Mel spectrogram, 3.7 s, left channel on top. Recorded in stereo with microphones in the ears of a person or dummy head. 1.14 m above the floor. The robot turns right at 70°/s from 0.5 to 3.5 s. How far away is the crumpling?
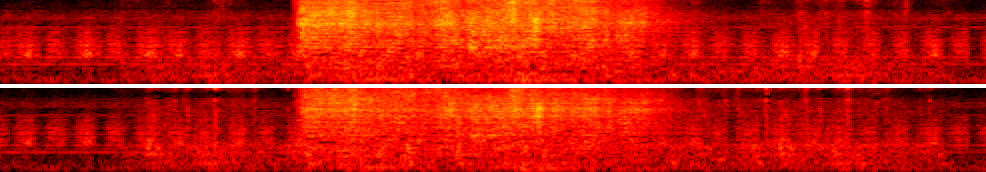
About 7 m.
